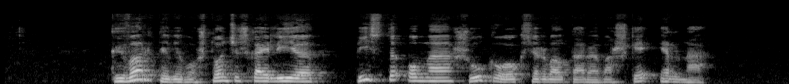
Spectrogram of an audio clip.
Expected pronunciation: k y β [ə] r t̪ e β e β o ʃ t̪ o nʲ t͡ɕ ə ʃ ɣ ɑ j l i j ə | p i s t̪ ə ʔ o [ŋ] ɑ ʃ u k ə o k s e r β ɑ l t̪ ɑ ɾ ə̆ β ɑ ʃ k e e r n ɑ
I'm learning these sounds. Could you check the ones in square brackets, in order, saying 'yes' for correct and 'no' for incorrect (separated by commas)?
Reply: no, yes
